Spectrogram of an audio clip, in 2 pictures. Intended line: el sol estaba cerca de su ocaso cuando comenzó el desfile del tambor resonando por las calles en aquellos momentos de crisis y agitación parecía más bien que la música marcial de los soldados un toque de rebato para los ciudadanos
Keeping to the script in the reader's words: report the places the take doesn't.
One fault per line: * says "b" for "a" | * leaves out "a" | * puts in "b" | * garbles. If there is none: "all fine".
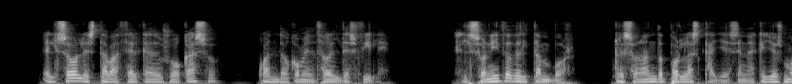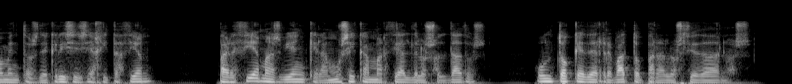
* puts in "el sonido"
